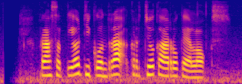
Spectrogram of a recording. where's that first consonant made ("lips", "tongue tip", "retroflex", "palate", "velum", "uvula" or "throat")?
lips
